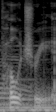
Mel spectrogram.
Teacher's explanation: it is a one stress syllable followed by two unstressed syllables the word poetry actually is a dactyl there are very few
